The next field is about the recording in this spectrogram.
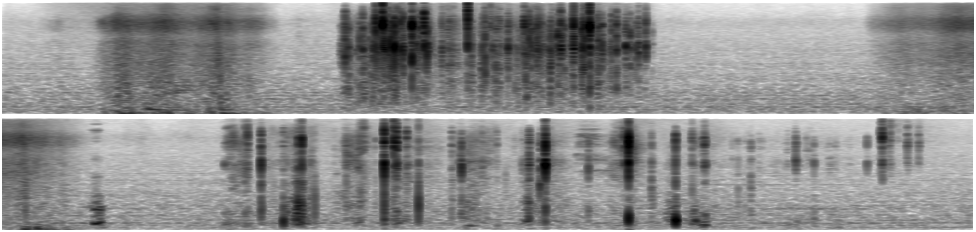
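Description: Crinkling and tearing as a bag of white sugar is opened, faint sharp crackles arriving in several bursts with quiet pauses between.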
